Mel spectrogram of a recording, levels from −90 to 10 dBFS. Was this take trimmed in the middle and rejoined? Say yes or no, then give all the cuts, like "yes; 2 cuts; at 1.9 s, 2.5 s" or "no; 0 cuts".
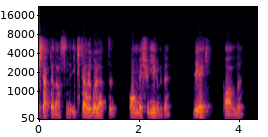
no; 0 cuts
